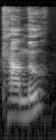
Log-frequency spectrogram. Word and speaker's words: Camus: okay then we have let me try and do the French pronunciation we have Albert Camus so this is basically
